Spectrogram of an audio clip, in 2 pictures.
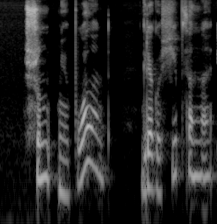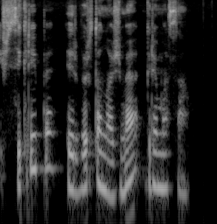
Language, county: Lithuanian, Utena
